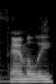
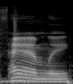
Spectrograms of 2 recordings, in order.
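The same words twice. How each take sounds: First: The word is said in a plain accent. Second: The word is said in a Southern accent. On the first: "He changed from family" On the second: "trying to fake a Southern accent"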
